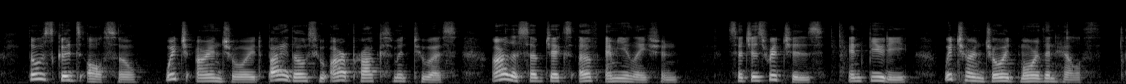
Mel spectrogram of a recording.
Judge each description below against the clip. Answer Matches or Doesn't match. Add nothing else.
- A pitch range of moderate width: Doesn't match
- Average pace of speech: Matches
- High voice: Doesn't match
